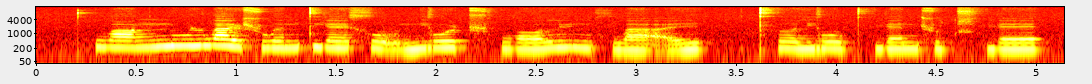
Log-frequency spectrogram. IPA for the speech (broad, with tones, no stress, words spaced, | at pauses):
pʰwɑ˧˥ŋ n̪u˥ ɻwa˥˩ɪ̯ʂwə˧˥nt̪jɛ˧˥ xo̰˨˩ʊ̯n̪jo˥ʊ̯ ʈ͡ʂʰwɔ˧˥ ly˥˩nxwa̰˨˩˦ɪ̯ | t̪ʰɤ˥˧ljo˥˩ʊ̯pʰɥɛ˥nʂu˨ t͡ɕʰɥɛ˥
